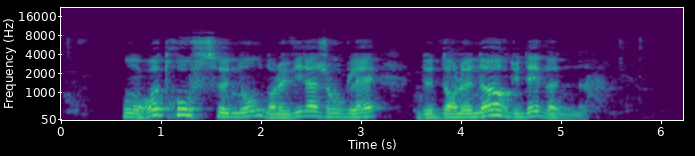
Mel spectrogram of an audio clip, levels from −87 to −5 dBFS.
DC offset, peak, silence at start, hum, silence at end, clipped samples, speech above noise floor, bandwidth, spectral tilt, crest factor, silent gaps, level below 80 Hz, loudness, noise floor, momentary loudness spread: under 0.1%; -12 dBFS; 0.6 s; none; 0.85 s; under 0.1%; 44 dB; 9.2 kHz; -5.5 dB/octave; 18 dB; none; -76 dBFS; -28 LUFS; -72 dBFS; 10 LU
